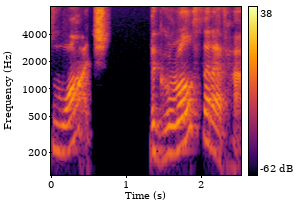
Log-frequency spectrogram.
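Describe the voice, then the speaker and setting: A woman talks at a fairly slow pace in a medium pitch, with vocal fry. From Iran. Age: 60s. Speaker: psychotherapist. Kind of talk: interview conversation.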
